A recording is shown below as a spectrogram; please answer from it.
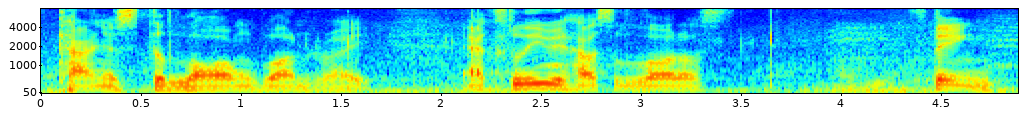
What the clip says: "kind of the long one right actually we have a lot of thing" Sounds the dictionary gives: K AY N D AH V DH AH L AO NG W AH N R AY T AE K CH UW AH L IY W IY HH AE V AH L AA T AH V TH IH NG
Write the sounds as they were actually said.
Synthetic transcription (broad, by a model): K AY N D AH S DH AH L AO NG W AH N R AY T AE K CH UW AH L IY W IY HH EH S AH L AA T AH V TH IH NG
